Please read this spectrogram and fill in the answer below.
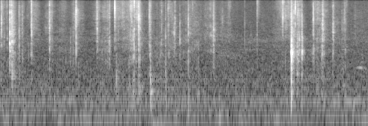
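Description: Faint handling of trading cards: a few scattered soft clicks and rustles, the sharpest about four seconds in.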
